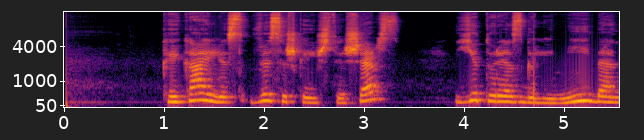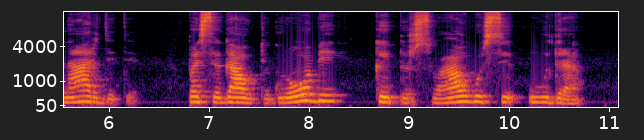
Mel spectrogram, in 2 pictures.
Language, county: Lithuanian, Klaipėda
